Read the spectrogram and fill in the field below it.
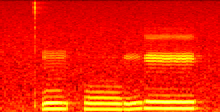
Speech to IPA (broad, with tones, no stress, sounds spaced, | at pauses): kʼ ũ˨ k oː˨ ŋ e˦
